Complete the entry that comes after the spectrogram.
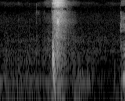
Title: Phoebe the CH Kitty sneezes!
